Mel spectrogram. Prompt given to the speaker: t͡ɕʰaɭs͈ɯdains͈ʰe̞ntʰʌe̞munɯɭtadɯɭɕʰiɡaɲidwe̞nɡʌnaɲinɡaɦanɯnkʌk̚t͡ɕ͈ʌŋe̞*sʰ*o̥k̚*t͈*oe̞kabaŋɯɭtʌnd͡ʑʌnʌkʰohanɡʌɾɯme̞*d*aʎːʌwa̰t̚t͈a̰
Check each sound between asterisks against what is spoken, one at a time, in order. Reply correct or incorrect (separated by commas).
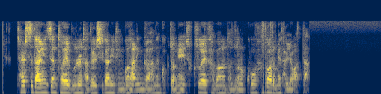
correct, incorrect, incorrect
